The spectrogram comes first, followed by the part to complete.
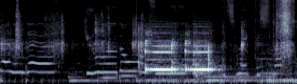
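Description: Soft background music, cut across about two seconds in by a mobile phone's call tone: two loud, steady beeps in quick succession.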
